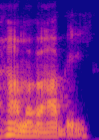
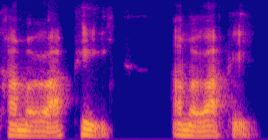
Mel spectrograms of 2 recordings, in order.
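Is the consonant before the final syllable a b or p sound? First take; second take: b; p. First: The consonant before the last syllable is b. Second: The consonant before the last syllable is p. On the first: This is the form usually given in modern languages. The speaker calls it wrong. "not Hammurabi" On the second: This form has a good Semitic etymology. The speaker calls it right. "It may have been a P, and a lot of people think it was a P"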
